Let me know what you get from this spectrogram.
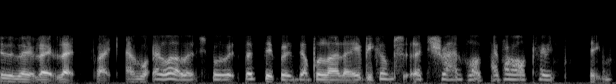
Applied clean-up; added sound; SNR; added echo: neural diffusion model UNIVERSE++.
